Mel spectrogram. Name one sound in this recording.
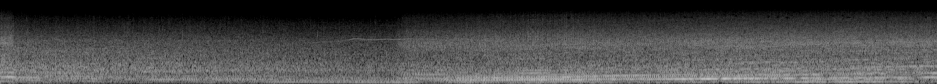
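A race car engine roars steadily and rises in pitch as it speeds up.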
